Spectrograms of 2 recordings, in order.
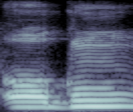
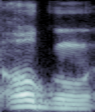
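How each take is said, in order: First: The name has a Nigerian pronunciation. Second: The name has a plain English-style pronunciation. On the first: The speaker calls it right. "as Nigerian, ... you got to pronounce it right" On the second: The speaker calls it wrong. "I didn't say Ogun"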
